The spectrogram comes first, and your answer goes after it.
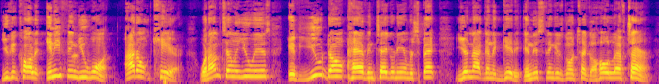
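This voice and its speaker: Man, high voice, heated argument, insistent, lecturing, repeats himself. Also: animated, fairly quick, few pauses. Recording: leaked phone call audio.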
